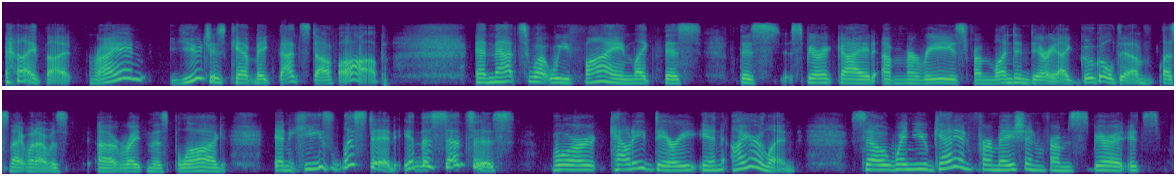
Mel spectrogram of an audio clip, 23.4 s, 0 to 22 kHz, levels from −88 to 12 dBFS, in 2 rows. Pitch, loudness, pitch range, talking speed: 200 Hz, -19 LUFS, 170-240 Hz, 145 wpm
